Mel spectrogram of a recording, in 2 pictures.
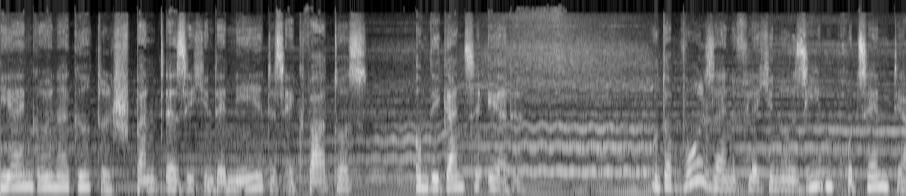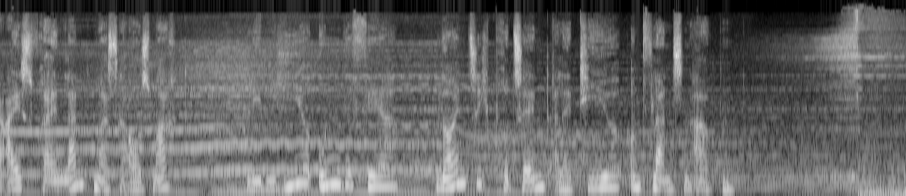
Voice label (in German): Doku Tropischer Regenwald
